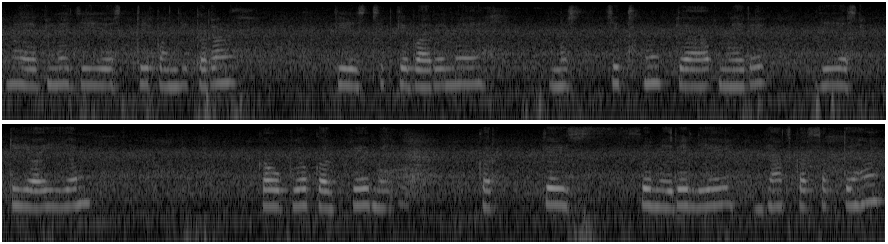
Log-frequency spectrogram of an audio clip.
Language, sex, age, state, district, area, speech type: Hindi, female, 60+, Uttar Pradesh, Ayodhya, urban, read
